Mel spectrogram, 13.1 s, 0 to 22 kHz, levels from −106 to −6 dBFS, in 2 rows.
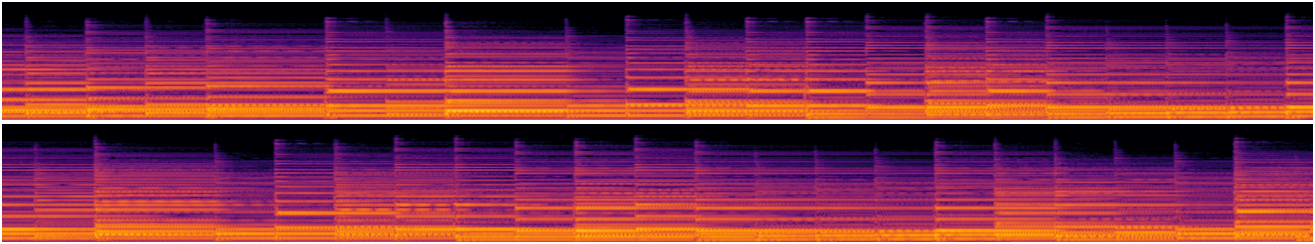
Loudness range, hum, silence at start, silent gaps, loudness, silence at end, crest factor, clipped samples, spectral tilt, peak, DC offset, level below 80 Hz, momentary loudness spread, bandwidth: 1 LU; none; 0 s; none; -29 LUFS; 0 s; 14 dB; under 0.1%; -8 dB/octave; -14 dBFS; 0.2%; -60 dBFS; 4 LU; 12 kHz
